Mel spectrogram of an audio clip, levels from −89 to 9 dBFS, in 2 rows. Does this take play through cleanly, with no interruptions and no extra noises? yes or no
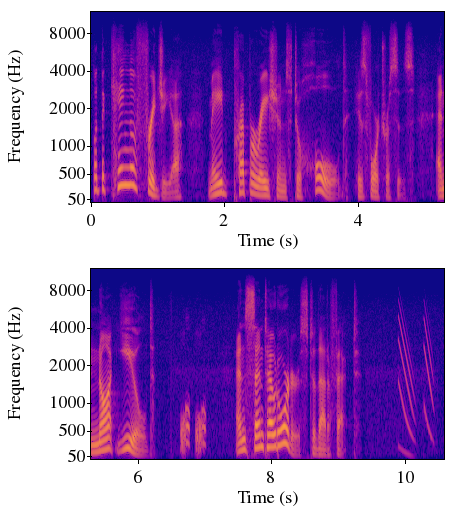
no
